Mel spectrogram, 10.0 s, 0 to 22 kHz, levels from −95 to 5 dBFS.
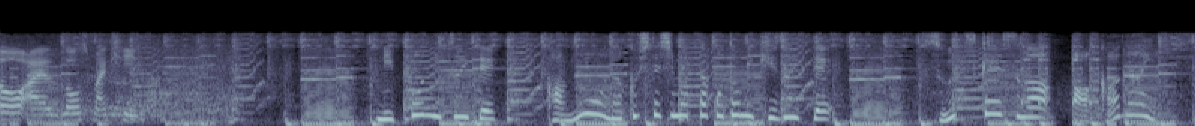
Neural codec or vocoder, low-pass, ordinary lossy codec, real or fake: none; 7.2 kHz; none; real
